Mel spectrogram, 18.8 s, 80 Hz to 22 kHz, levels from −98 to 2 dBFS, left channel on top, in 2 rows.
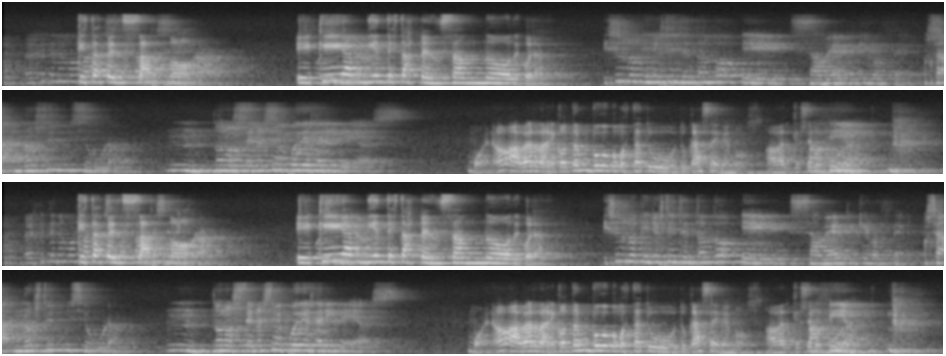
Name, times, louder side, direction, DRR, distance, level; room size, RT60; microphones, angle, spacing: voice 1, 0.2-2.1 3.1-3.7 6.0-10.6 11.0-13.4 17.5-18.6, right 1 dB, 65° right, 1 dB, 2.2 m, -25 dB
voice 2, 0.8-1.9 2.9-5.5 14.1-17.9, right 1 dB, 10° right, 9 dB, 0.5 m, -18 dB
10.5 x 10.0 x 4.1 m, 1.3 s
head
